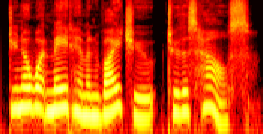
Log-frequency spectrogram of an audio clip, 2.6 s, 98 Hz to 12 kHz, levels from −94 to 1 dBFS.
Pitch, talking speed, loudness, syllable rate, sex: 220 Hz, 250 wpm, -16 LUFS, 6.1 syllables/s, female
